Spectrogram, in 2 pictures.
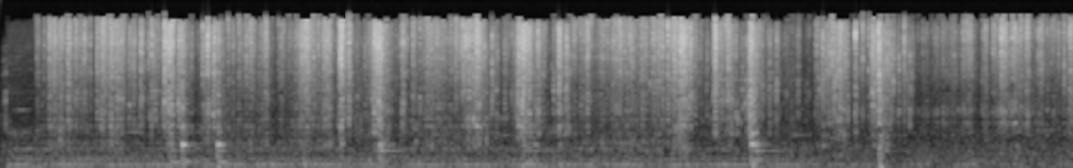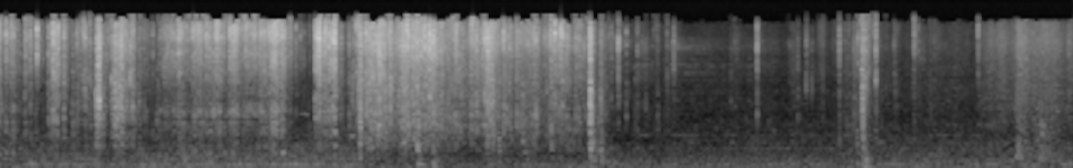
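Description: Plastic-wrapped ice cream bars crinkling and rustling as hands rummage through a shop chest freezer, over a steady low hum. The rustling dies down about three-quarters of the way through.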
